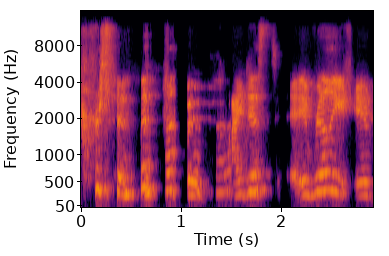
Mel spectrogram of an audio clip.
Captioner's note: chuckling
